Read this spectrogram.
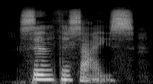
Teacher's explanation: size, it begins with a hissing sound, letter S, followed by a diphthong I, and then a buzzing sound, letter Z at the end. · The stress is on the first syllable.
